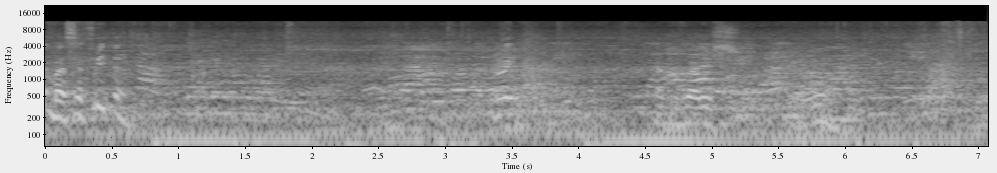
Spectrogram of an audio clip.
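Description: An elderly woman talks casually nearby.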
